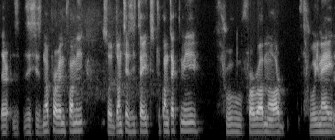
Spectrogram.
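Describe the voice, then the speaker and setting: A man speaks at a medium pitch. He has a French accent. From south of France. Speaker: volunteer map editor on partner team. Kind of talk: online community meeting, casual feedback. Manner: halting, many fillers and restarts.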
